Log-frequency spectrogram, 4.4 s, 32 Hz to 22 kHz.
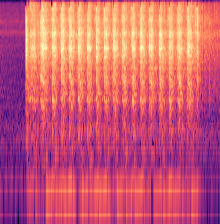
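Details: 1998 Toyota Camry with a new gas tank, fresh gas and a fuel pump suspected as the cause: the engine cranks at a steady chug, about three beats a second, but never starts, so the fuel pump probably isn't the fault.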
